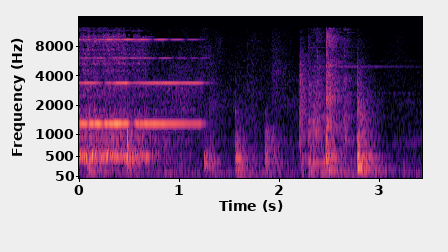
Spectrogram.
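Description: A telephone rings at an inn with a bright, steady bell tone for just over a second. A series of dull clunks and knocks follows once the ringing stops.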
